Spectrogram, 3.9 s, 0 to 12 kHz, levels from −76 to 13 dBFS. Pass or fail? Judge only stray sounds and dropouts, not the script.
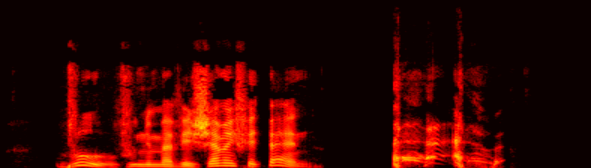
fail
